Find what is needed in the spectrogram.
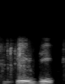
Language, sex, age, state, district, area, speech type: Urdu, male, 18-30, Bihar, Saharsa, rural, conversation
